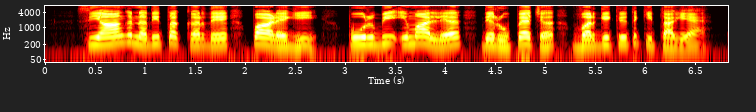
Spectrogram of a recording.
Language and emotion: Dogri, neutral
